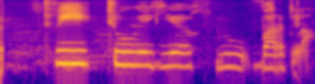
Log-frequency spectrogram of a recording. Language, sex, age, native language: Icelandic, male, 9, Icelandic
